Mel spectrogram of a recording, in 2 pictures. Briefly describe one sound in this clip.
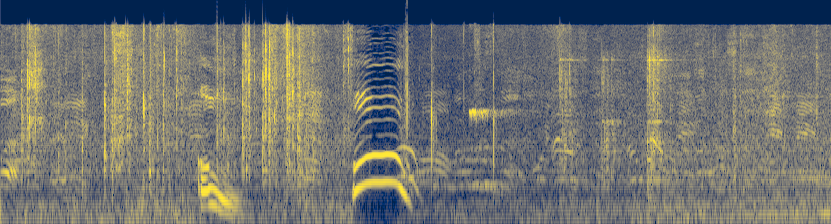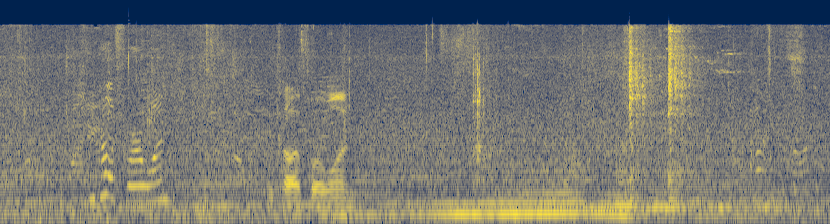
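Skate wheels roll and scrape on the rink surface.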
